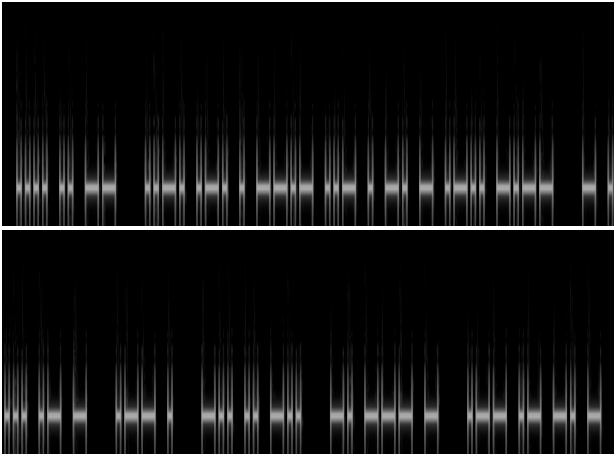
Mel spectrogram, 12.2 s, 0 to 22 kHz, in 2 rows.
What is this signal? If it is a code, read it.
Morse code, heard as a keyed tone, about 28 wpm, 700 Hz. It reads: HIM FREQUENTLY THAT WE DID NOT WANT
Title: Sentences from Top 1300 Words 28wpm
